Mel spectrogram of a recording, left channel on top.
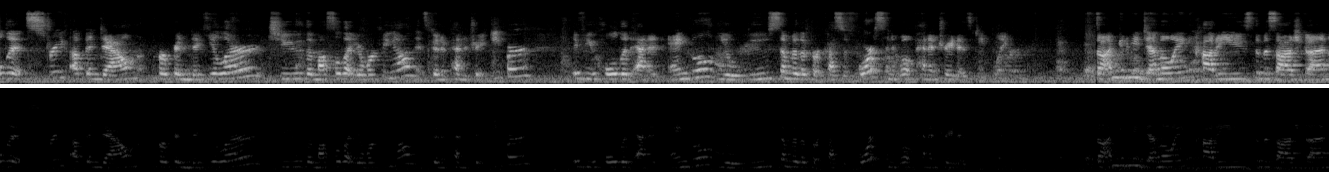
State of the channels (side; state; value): right; quieter; 39.4 dB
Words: it straight up and down, perpendicular to the muscle that you're working on, it's going to penetrate deeper. If you hold it at an angle, you'll lose some of the percussive force and it won't penetrate as deeply. So I'm going to be demoing how to use the massage gun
